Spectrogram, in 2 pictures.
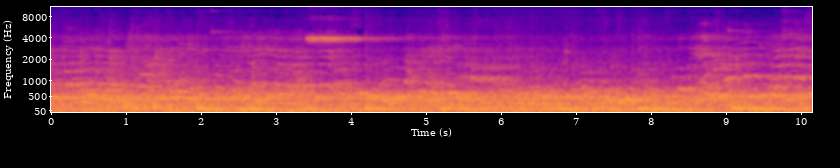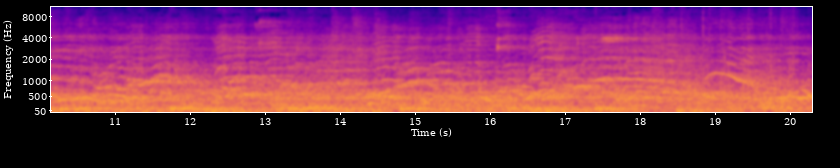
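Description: A crowd chatters and cheers in a large echoing gym.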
